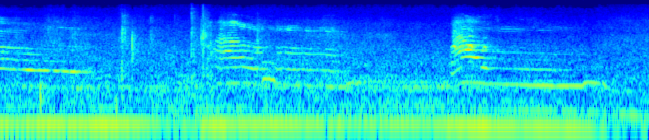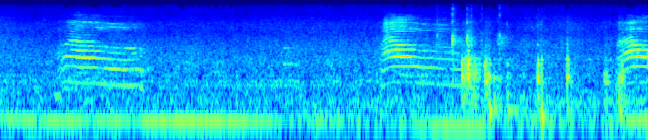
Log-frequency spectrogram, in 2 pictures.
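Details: Feral cats of Mare Island Naval Shipyard, Vallejo, California, crying in hope of food; long drawn meows with rising-then-falling pitch every two to three seconds, low engine-like rumble, closing clicks and taps.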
